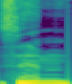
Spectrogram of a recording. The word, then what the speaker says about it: Sinn: Actually, it's pronounced Zinn.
